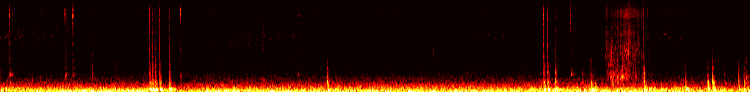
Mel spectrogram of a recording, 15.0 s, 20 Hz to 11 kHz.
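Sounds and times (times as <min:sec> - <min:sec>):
light clicks: 0:00.0 - 0:03.8
kayak low rumble: 0:00.0 - 0:15.0
gear knocks and thump: 0:01.3 - 0:03.8, 0:10.8 - 0:12.1, 0:12.7 - 0:15.0.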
